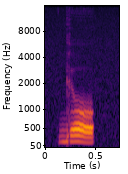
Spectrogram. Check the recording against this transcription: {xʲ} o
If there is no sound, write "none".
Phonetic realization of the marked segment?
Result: ɡʲ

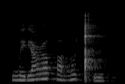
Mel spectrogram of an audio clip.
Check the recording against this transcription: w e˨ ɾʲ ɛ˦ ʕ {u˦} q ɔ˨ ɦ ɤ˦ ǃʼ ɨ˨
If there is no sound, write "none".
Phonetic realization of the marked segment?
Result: u˦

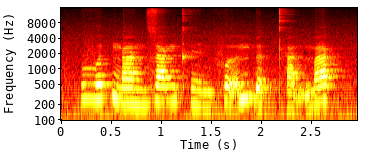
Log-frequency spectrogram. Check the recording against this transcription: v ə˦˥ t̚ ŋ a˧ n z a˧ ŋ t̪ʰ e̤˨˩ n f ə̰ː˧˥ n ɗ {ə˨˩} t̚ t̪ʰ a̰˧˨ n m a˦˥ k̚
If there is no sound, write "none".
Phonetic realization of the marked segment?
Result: ə˨˩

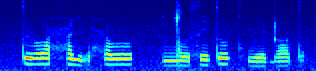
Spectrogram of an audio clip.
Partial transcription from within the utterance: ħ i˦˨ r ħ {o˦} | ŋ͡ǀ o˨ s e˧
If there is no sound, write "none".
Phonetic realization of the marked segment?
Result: o˦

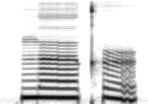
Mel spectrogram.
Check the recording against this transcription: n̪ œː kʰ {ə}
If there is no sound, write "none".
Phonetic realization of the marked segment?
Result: ə˞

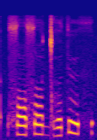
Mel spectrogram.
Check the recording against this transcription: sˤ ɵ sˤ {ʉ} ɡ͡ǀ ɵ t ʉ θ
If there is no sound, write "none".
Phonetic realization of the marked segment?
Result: ʉ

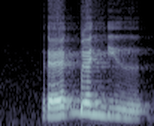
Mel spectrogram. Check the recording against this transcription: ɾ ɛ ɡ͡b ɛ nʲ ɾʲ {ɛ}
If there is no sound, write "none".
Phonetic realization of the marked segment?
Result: ɨ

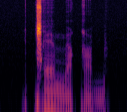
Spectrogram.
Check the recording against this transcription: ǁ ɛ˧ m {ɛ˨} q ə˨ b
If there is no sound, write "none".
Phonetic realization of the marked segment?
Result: ɛ˨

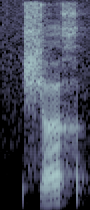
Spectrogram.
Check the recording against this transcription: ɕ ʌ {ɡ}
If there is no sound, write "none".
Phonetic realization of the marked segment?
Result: x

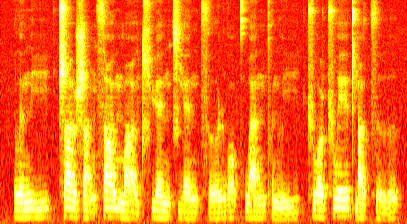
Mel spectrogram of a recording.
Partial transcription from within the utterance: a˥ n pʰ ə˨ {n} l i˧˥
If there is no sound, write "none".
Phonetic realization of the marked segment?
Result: n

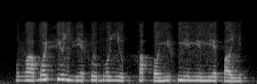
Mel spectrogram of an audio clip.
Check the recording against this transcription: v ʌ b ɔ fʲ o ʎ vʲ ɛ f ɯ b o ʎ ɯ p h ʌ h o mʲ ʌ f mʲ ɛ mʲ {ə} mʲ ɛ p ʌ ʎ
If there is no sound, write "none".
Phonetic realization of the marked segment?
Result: ɔ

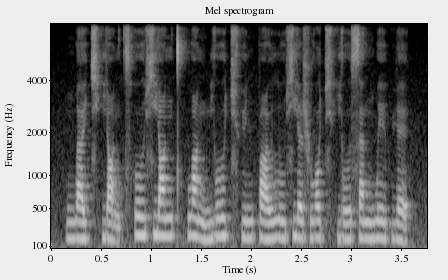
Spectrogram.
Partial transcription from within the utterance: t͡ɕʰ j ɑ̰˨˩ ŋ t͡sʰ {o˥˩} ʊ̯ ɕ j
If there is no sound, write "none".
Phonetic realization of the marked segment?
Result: o˥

